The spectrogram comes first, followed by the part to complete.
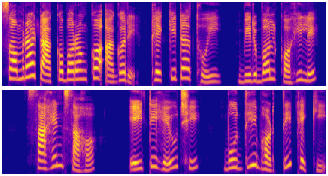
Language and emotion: Odia, neutral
